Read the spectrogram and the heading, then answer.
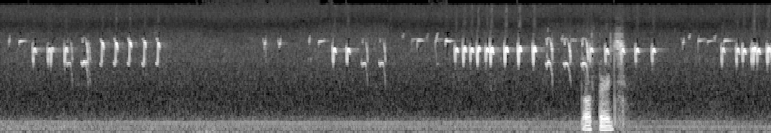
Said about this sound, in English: Both birds. Second bird.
